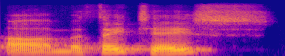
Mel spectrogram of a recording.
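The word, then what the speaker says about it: μαθητής: Then we have mathetes, and that's a disciple.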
